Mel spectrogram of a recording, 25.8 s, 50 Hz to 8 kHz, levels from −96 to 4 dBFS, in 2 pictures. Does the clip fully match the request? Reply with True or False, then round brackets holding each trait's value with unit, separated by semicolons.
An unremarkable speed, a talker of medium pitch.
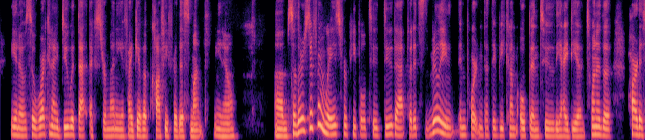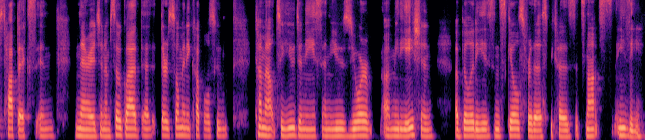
True (185 wpm; 150 Hz)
